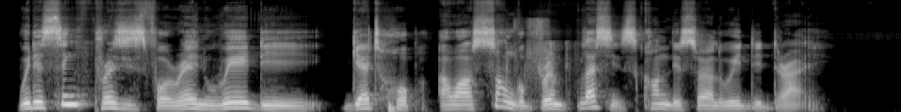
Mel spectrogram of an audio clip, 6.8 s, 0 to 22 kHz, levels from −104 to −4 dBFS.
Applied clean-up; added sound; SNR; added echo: neural mask model DeepFilterNet 3.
